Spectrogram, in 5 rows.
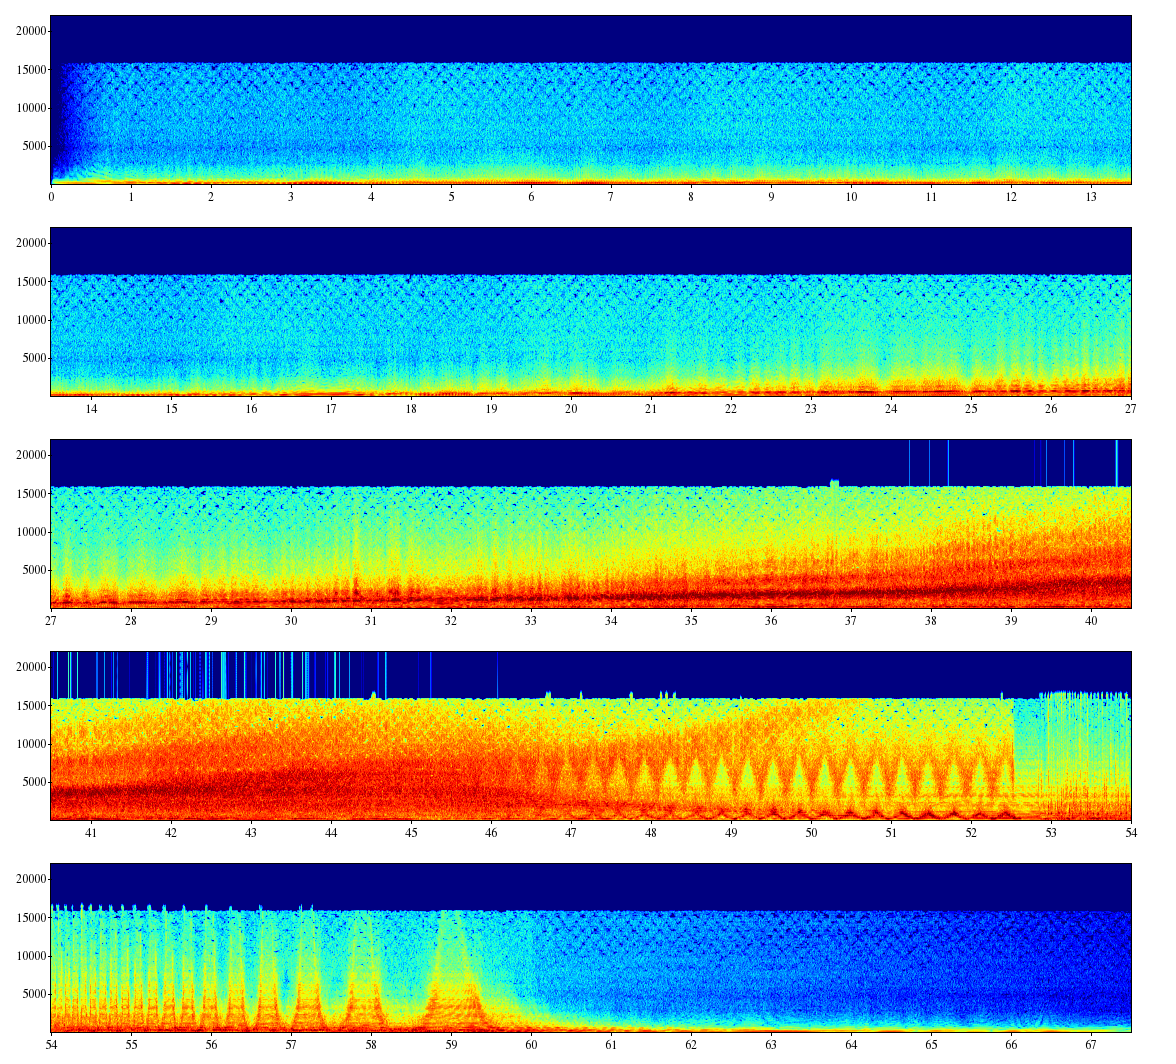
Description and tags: sd-128bpm-G-FmNoiseFx1
This is a fm fx sweep sound from the access virus ti synth.
recording is done through the access virus ti usb interface with ableton live sequencer software.
effect, fm, fx, modulation, sweep, synth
